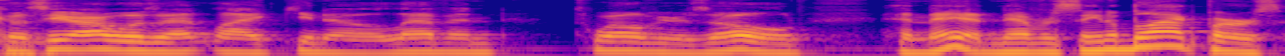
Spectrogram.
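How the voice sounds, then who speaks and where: Fairly high-pitched, somewhat breathy man at a fairly quick pace, with ordinary pitch variation and a very clean recording with a silent background. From Texas (Irving), born in Queens, New York. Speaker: e-commerce entrepreneur and speaker. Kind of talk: casual interview chat. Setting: studio.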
